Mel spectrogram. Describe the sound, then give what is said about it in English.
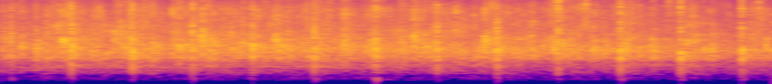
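Audience applause fills a church service, a steady wash of clapping with a regular pulse of louder strikes running through it at an even pace. “So let's give them a round of applause”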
